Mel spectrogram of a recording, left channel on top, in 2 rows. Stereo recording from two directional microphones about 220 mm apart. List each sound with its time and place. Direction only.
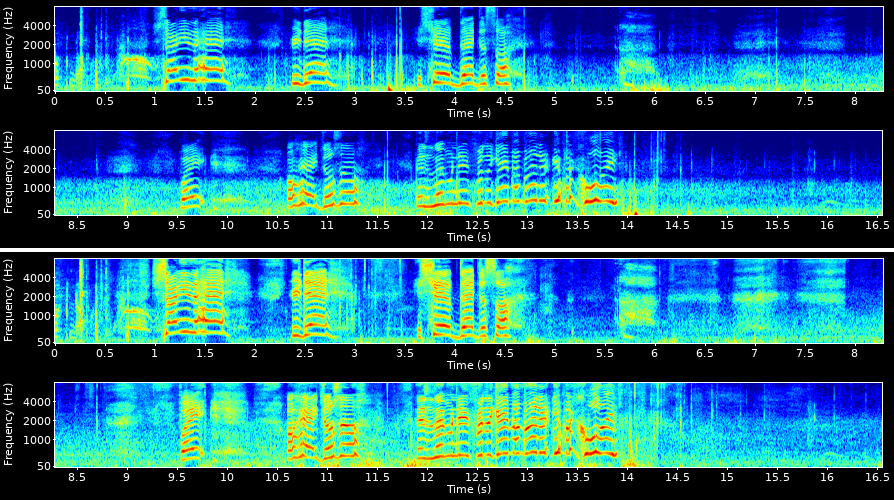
0.7 s speech: 5° left (ahead or behind)
3.8 s speech: 15° left (ahead or behind)
5.6 s a sound: 25° left (ahead or behind)
6.8 s a sound: 5° left (ahead or behind)
9.6 s speech: 15° right (ahead or behind)
9.8 s speech: centre (ahead or behind)
11.9 s speech: 10° left (ahead or behind)
13.5 s speech: 35° right (ahead or behind)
